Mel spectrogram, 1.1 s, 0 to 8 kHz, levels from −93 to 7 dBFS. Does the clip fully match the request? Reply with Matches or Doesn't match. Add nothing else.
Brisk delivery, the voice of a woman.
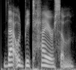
Matches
